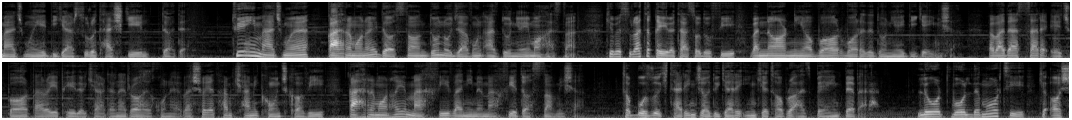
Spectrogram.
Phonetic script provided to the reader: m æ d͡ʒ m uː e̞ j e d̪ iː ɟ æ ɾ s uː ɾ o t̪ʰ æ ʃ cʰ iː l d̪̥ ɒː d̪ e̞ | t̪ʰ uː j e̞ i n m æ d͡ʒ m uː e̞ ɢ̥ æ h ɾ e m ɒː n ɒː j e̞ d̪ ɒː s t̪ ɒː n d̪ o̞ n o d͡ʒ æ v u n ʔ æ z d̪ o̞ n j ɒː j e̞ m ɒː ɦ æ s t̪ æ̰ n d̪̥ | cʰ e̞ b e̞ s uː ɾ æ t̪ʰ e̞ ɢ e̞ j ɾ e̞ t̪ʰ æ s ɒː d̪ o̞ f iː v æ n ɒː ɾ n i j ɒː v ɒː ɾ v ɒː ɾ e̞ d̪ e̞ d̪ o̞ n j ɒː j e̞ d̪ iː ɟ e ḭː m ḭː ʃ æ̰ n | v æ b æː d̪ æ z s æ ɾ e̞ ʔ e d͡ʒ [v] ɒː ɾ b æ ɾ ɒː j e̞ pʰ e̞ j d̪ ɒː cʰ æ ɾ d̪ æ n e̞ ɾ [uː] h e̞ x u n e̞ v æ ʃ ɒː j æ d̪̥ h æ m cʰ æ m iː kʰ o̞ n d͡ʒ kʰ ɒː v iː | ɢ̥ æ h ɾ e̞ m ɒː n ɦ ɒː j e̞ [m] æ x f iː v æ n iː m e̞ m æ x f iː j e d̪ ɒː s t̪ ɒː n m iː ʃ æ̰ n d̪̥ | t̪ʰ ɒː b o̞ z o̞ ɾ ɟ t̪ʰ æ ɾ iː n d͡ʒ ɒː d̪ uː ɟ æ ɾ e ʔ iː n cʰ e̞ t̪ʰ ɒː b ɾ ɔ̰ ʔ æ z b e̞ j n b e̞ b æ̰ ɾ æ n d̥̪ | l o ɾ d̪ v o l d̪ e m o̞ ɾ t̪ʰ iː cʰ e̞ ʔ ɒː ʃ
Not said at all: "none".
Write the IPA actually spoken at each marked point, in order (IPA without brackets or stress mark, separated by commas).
b, ɒː, m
